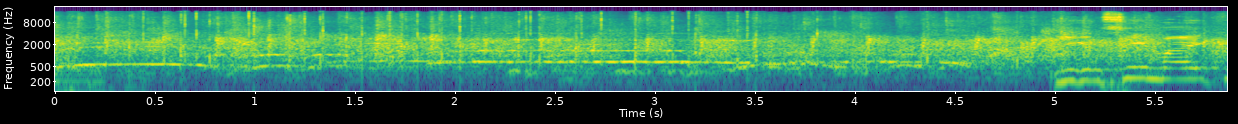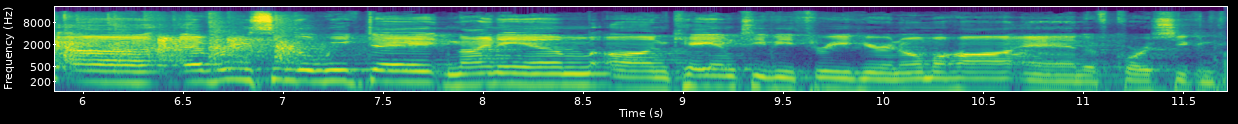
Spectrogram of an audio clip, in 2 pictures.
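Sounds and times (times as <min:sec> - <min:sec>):
audience applause: 0:00.0 - 0:07.2
speech: 0:05.0 - 0:11.7.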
